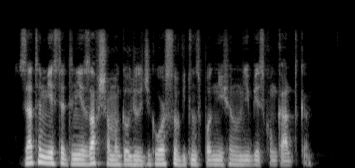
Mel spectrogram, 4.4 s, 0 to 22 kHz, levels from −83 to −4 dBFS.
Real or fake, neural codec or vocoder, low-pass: fake; codec, 24 kHz, 0.9 kbps, DualCodec; 10.8 kHz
